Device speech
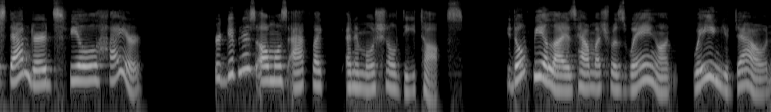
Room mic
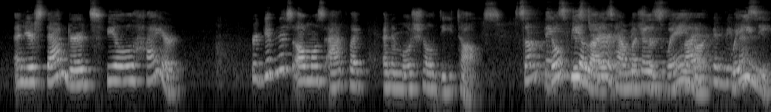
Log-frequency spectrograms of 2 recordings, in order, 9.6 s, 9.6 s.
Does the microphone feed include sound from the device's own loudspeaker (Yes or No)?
Yes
